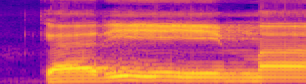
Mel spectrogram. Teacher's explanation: Iwad artinya ganti, maksudnya adalah tanwin ini sudah diganti menjadi mad. Karima, tanwinnya itu tidak dibaca lagi, sebagai gantinya yaitu dibaca panjang. Ini khusus fathaten. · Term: mad iwad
